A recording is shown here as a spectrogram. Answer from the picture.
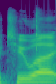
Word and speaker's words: Tua: So everyone who said Minister Tua in the poll is correct, and I will forever now pronounce it Minister Tua. That's funny. I have no idea where I got Twa from.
